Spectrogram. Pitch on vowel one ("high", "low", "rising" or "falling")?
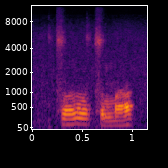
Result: rising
